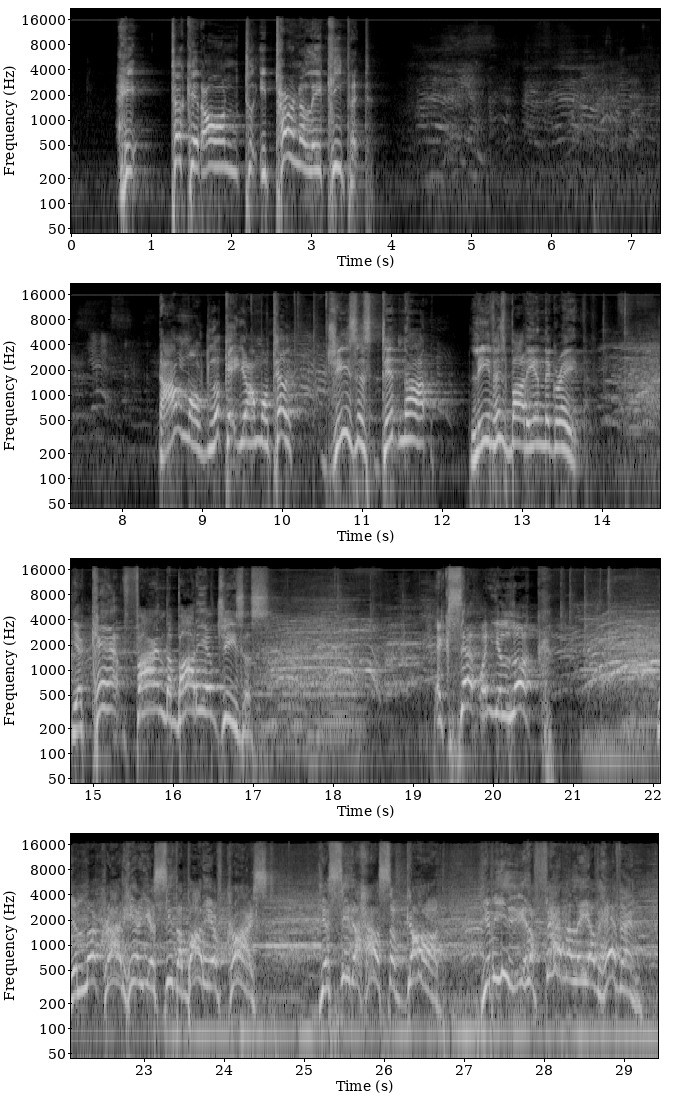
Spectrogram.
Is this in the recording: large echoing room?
yes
